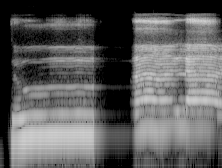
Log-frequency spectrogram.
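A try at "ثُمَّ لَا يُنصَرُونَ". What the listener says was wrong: Ma jangan panjang. Dia jangan mala. Tak boleh. Thumma la. La jangan pendekkan. Pendeknya ma je. Thumma la yunsarun. Yun. Ma jangan dipanjangkan suara ma. Dia tak boleh mala. Kalau mim alif, lam alif ya mala. Summala.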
